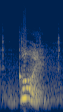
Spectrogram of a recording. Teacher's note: entire word they keep it to 80 to 90% only and especially the last syllable is what they always drop like it's so minimal that you can hardly hear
